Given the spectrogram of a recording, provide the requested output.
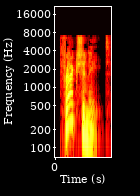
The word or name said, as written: fractionate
